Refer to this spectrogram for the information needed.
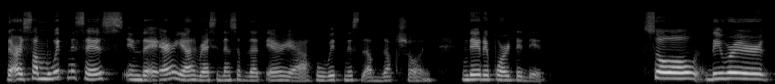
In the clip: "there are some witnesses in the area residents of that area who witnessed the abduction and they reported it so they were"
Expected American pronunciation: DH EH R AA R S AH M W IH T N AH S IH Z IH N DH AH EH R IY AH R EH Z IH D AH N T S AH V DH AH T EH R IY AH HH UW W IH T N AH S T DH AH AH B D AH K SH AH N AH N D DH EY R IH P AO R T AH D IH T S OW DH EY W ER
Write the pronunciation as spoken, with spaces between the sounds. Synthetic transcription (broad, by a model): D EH R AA R S AH M W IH T N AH S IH S IH N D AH EH R IY AH R EH S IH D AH N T S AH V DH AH T EH R IY AH HH UW W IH T N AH S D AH AH B D AH K SH AH N AH N D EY R IH P AO R T AH D IH T S OW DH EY W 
